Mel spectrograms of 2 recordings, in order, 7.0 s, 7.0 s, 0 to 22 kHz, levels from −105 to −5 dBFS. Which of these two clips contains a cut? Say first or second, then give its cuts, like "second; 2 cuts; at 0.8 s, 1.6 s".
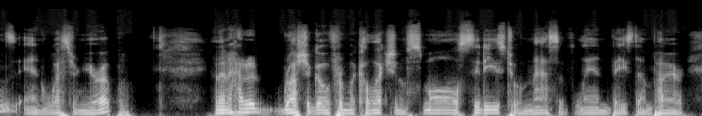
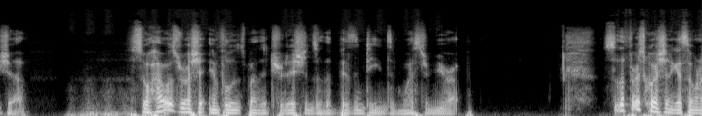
first; 1 cut; at 5.8 s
